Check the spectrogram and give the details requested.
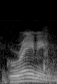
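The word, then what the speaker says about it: Groening: Pronounced correctly, the name of this Simpsons creator rhymes with caning. Andrea. What is gaining? No. Joel? What is graining? Graining.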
